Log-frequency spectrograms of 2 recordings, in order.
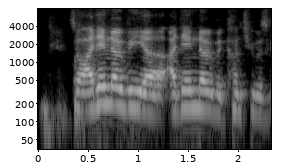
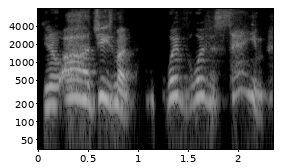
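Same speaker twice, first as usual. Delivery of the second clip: hammed-up solidarity; 5 semitones higher, 5 dB louder than usual. Acted plea of solidarity to Taliban.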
